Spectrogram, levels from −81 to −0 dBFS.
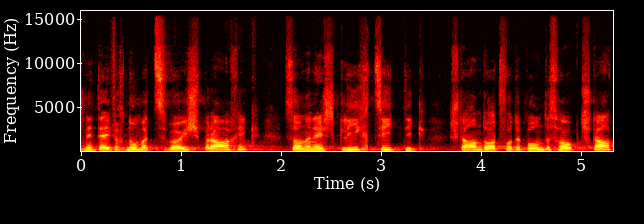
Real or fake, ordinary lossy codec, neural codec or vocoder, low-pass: real; Opus, 24 kbps; none; 14.4 kHz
